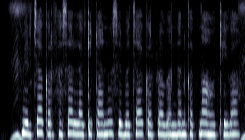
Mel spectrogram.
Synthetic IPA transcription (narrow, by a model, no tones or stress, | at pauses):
mɪɾt͡ʃakəɾpʰɐsəlːɐkiʈaːnõsebɐt͡ʃaːkɐɾpɾaːbə̃nd̪ʱənkɐt̪naɦoːt̪ʰeːɡaː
